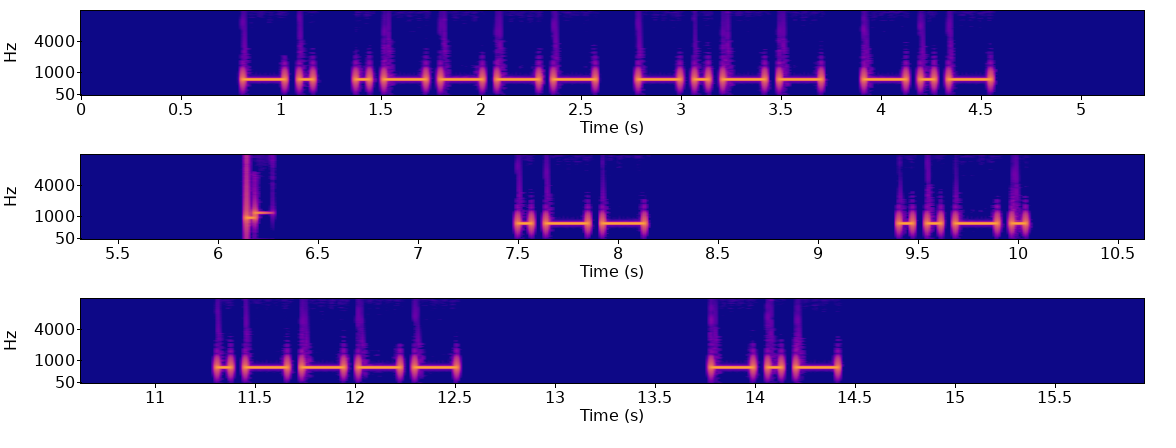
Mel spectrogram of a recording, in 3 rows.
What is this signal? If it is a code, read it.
Morse code, heard as a keyed tone, about 17 wpm, spaced as for 9 wpm, 700 Hz. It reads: N1YK WF1K
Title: USA Call Signs - 4 Characters - 6x Character Spacing - 17wpm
